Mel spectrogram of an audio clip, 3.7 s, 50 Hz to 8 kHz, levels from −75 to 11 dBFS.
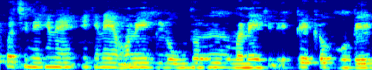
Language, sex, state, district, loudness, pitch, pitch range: Bengali, female, West Bengal, Kolkata, -17 LUFS, 180 Hz, 170-190 Hz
